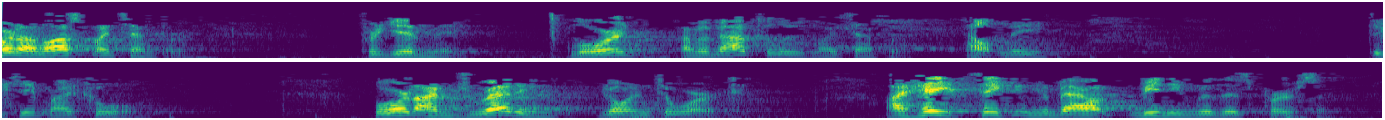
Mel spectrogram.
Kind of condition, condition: setting, large echoing room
